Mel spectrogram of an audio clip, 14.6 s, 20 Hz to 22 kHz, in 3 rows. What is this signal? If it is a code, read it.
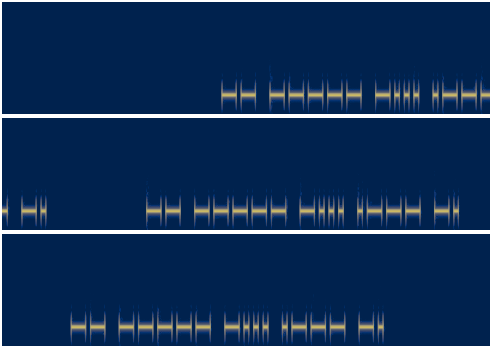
Morse code, heard as a keyed tone, about 25 wpm, 700 Hz. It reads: M0BJN M0BJN M0BJN
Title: DXCC-100 Call Signs - 5 Characters - Repeated 3x - 25wpm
